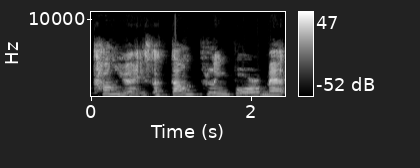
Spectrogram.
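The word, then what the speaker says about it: 汤圆: Yuan xiao, also called tangyuan, is a dumpling ball made of sticky rice flour stuffed with different fillings. Tangyuan is pronounced similarly to tuanyuan, which means the whole family gathering together happily.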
